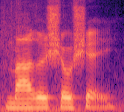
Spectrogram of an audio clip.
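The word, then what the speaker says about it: marechaussee: But we pronounce it maréchaussée.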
